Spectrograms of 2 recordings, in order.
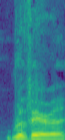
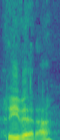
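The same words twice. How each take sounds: First: The name is pronounced with an English accent. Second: The name is pronounced with a Spanish accent. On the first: "if you don't want to try that, um, Rivera is fine" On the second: "if you want to pronounce it in the traditional Spanish"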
